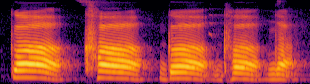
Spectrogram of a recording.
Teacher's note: ये उच्चारण करते समय आपको ये कंठ से हो रहा है उच्चारण, कंठ। अब देखिए, दूसरा है च।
